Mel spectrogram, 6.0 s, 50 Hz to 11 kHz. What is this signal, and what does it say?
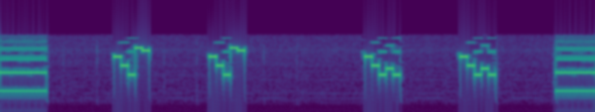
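Five-tone selective call (ZVEI), heard as quick runs of five tones, tones of about 70 ms. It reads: 85220 85220 85242 85242
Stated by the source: ZVEI five-tone selective call received by SDR.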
